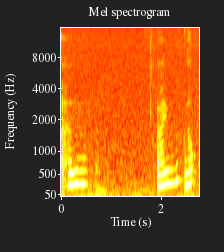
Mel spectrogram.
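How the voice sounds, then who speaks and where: The woman here is soft-spoken. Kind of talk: ASMR talking Q&A to camera.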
